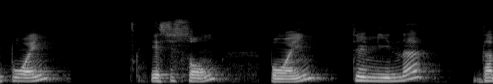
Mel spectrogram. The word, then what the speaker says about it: põe: Reparem que o põe, este som, põe, termina da mesma maneira que o pegaram. O M e o põe, a pronúncia é pelo nariz, é um ditongo nasal, por conta disso vai seguir a mesma regra do pegaram.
